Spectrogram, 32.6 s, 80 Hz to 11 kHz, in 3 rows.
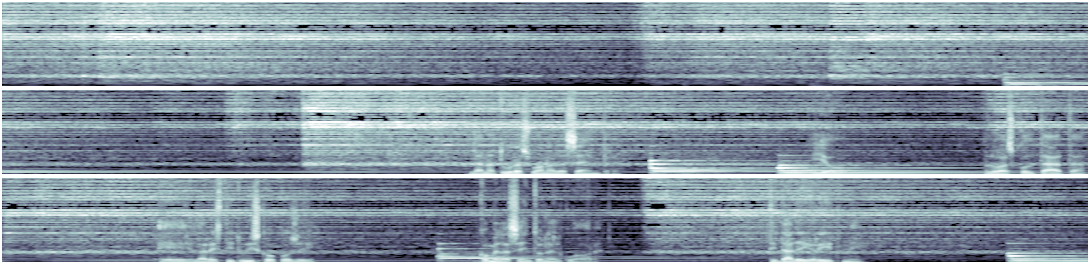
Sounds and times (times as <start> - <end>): Piano: 8.2 - 32.5.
